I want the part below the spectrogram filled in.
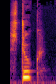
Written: stuk

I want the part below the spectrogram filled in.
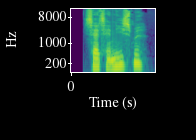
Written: satanisme

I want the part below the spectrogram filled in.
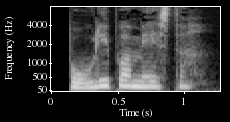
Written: boligborgmester

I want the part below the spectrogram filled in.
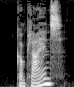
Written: compliance

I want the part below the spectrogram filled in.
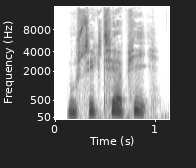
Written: musikterapi

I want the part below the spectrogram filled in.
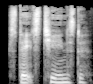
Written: statstjeneste

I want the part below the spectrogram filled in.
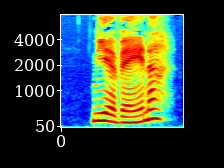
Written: nirvana

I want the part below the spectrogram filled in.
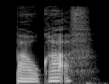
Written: barograf

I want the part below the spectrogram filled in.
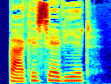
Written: BAKKESERVIETTER

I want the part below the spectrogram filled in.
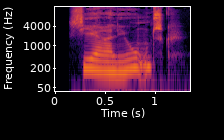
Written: sierraleonsk

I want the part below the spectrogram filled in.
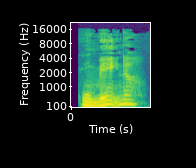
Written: rumæner

